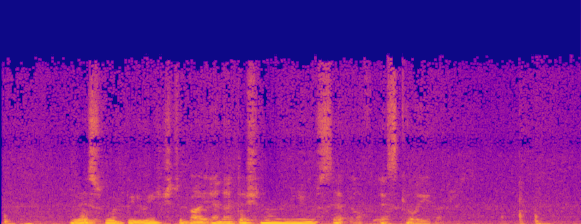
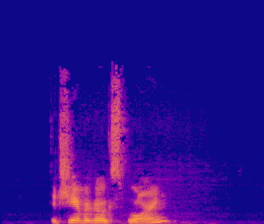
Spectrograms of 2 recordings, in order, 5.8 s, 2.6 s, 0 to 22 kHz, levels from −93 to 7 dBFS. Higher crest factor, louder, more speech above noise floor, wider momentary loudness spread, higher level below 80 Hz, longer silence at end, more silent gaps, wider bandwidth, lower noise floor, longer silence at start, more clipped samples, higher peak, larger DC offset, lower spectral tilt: second, 12 dB vs 20 dB; first, -12 LUFS vs -20 LUFS; second, 23 dB vs 52 dB; first, 18 LU vs 12 LU; first, -30 dBFS vs -66 dBFS; second, 0.05 s vs 0.95 s; neither; about the same, 16.5 kHz vs 15.5 kHz; second, -34 dBFS vs -71 dBFS; second, 0.05 s vs 0.55 s; neither; about the same, -2 dBFS vs -2 dBFS; neither; first, -7 dB/octave vs -3 dB/octave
